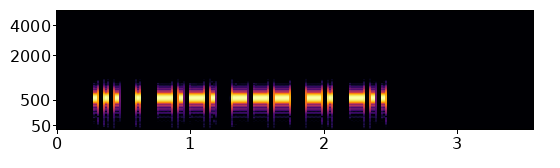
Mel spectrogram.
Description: Morse code, heard as a keyed tone, about 30 wpm, 550 Hz. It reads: SECOND
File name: Ultimate Word List / 30WPM Ultimate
